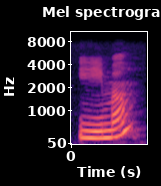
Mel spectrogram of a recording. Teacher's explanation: aonde tem esse acento til parte do som sai pelo nariz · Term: som nasal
